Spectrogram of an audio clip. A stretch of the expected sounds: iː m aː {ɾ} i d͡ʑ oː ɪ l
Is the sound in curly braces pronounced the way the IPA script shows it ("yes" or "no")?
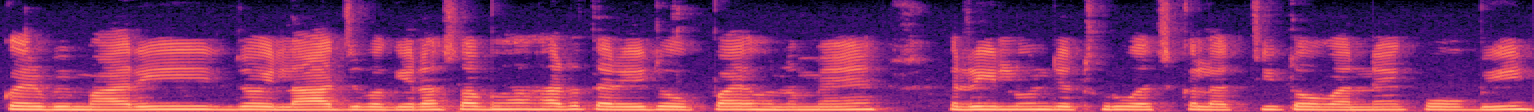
yes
